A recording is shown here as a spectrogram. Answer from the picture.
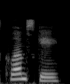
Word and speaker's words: Chlumsky: It has come to my attention that the actress' last name is Chlumsky.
